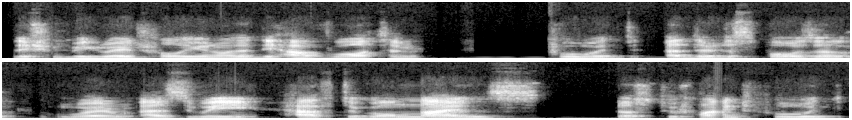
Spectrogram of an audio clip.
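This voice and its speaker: A young man born and raised in the UAE, Palestinian, speaking casually as a guest over a video call, slangy and quick in bursts. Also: lowish voice, completely flat delivery, dull audio.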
